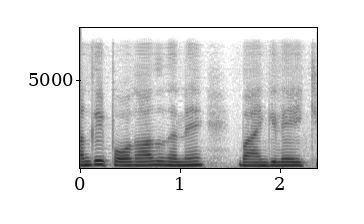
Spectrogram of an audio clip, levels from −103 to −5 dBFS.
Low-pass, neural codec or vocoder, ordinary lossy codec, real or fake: 7.2 kHz; codec, 16 kHz, about 1 kbps, DyCAST, with the encoder's durations; Opus, 64 kbps; fake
